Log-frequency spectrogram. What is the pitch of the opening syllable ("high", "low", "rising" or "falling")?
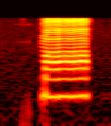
high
